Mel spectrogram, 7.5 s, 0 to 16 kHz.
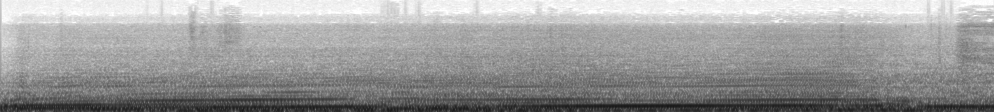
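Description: Ford F-150 RMT Off-Road's 5.0-litre Coyote V8 accelerating: a steady engine note that climbs slowly in pitch and steps down partway through, as at an upshift.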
